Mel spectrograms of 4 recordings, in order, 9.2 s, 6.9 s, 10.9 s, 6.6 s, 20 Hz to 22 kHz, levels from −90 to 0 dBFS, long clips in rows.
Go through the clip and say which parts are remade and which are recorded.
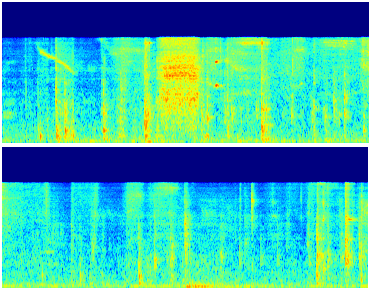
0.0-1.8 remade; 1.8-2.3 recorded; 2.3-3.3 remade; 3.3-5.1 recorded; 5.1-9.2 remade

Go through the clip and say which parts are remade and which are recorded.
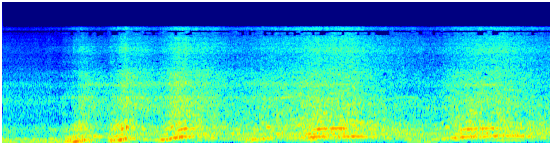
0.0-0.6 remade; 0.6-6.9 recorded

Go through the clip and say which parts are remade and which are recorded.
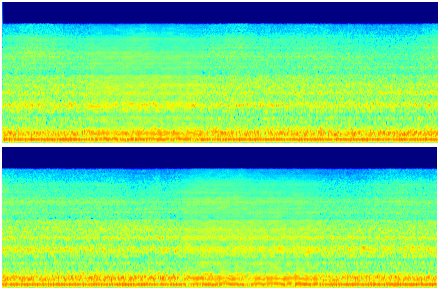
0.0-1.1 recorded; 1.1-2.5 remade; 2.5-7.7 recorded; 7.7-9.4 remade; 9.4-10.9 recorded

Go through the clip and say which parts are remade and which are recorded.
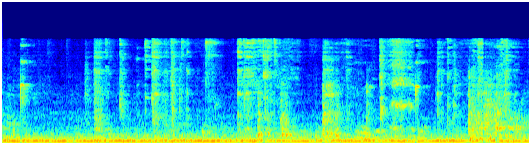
0.0-6.6 remade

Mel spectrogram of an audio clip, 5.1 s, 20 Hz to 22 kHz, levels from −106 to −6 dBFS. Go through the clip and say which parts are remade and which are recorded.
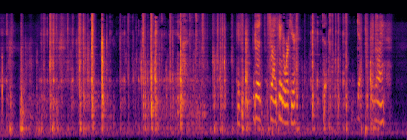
0.0-1.1 remade; 1.1-2.5 recorded; 2.5-3.5 remade; 3.5-4.5 recorded; 4.5-5.1 remade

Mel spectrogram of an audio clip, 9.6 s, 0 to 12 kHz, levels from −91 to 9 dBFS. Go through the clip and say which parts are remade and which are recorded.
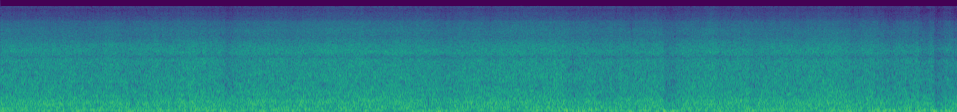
0.0-3.7 recorded; 3.7-4.9 remade; 4.9-9.6 recorded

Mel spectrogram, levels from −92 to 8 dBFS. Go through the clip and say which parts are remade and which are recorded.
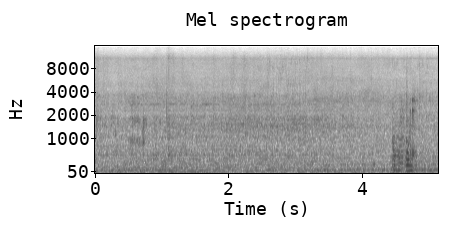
0.0-2.6 remade; 2.6-3.2 recorded; 3.2-4.4 remade; 4.4-5.2 recorded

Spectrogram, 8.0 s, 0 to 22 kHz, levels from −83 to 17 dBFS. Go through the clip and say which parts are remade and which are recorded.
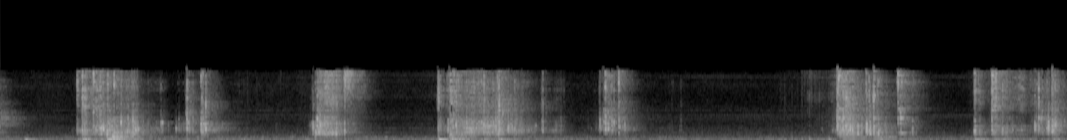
0.0-2.4 recorded; 2.4-3.3 remade; 3.3-8.0 recorded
